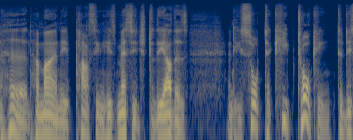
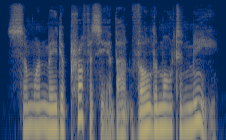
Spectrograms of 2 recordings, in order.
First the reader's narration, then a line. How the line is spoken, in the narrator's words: he said quietly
